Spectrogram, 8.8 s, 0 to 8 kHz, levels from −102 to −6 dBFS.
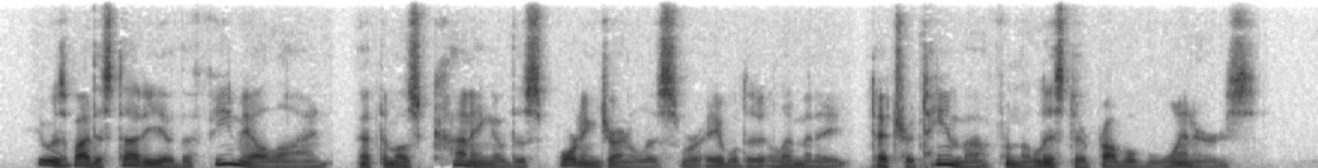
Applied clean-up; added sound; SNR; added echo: none; none; none; none.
